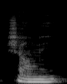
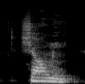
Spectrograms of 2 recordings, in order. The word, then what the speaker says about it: Xiaomi: அடப்பாவீங்க, நான் சொன்னது நான் அப்படி சொல்லி நான் XIAOMI, ஷவுமி. இந்த பிராண்டை எப்படி ப்ரொனவுன்ஸ் பண்ணுறது? ஷவுமி, ஷவர் அப்படிங்கிறதுல உள்ள ஷவ், மீங்கிற மீ.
